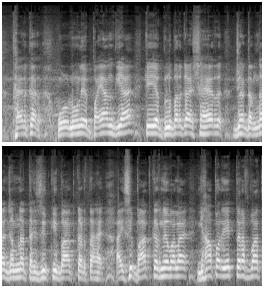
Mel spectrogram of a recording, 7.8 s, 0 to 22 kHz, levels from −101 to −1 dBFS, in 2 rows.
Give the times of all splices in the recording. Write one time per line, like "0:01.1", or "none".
none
